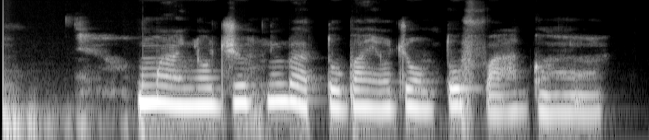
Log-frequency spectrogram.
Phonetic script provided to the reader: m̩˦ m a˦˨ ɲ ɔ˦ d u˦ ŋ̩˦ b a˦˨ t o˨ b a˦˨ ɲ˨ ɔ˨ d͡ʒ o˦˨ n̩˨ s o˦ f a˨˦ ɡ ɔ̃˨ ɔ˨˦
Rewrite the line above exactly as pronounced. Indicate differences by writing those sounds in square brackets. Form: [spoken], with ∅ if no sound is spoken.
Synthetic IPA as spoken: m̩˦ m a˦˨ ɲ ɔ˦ [d͡ʒ] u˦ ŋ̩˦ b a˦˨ t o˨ b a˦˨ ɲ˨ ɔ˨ d͡ʒ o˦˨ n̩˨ [t] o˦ f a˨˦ ɡ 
